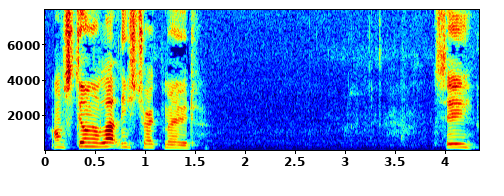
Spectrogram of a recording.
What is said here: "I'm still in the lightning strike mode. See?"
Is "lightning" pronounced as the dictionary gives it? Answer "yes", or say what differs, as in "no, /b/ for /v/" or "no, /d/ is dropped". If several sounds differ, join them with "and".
no, /l/ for /n/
